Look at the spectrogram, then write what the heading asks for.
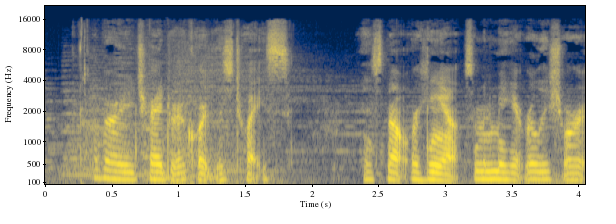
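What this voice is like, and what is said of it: Congested voice with a cold. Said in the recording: “I have a cold”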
